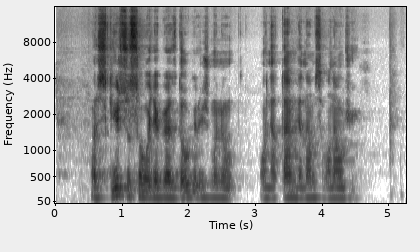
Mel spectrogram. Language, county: Lithuanian, Kaunas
